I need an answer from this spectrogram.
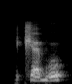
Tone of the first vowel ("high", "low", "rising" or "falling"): low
